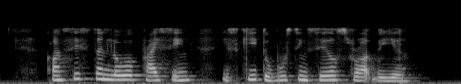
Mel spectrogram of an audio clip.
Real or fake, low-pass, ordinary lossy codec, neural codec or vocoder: fake; 5.4 kHz; none; codec, 16 kHz, 6 kbps, DAC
